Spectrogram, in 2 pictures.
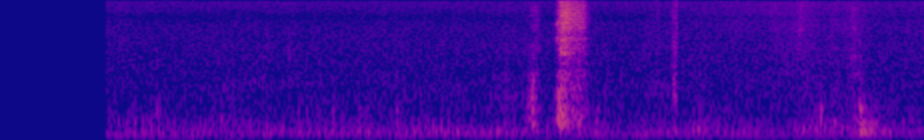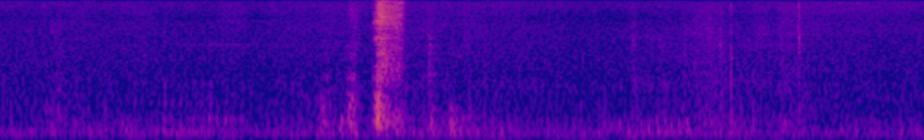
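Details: Sneeze: two short, sharp hissing bursts a few seconds apart over steady room noise, sneezes from a small black cat called Baby.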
